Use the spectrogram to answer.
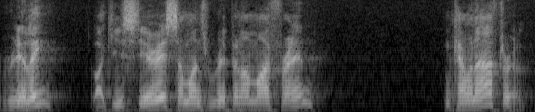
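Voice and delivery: high, loud, affronted challenge; acted protective outrage; indignant friend. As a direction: square up in defence of a mate. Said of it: "Friends just go".

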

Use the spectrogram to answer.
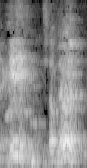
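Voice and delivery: playful mock rebuke, half laughing; mock scolding. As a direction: brush off the helper with an amused snap.

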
